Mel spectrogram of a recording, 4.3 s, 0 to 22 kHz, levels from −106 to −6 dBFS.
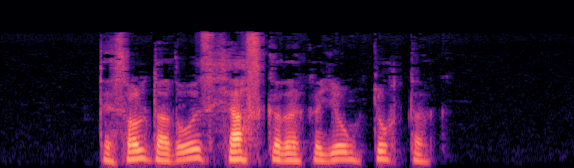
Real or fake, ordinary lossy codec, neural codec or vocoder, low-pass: real; AAC, 32 kbps; none; 10.8 kHz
